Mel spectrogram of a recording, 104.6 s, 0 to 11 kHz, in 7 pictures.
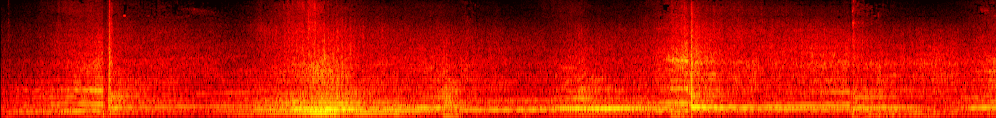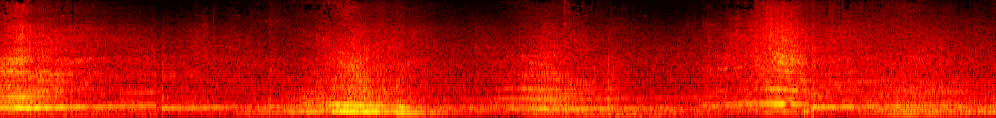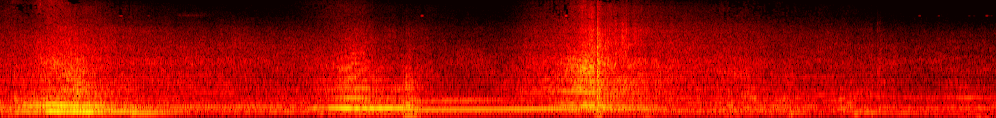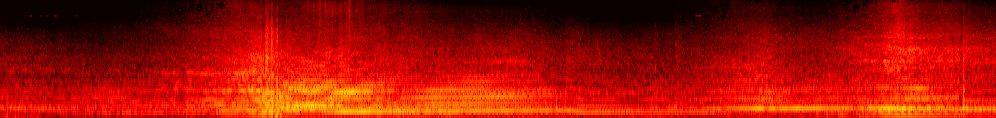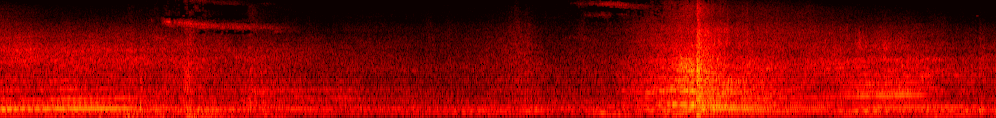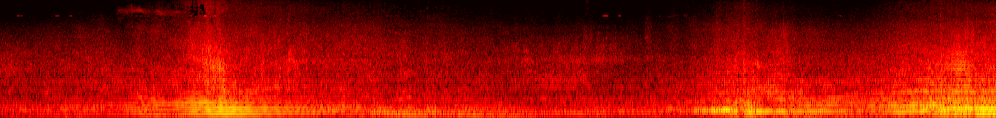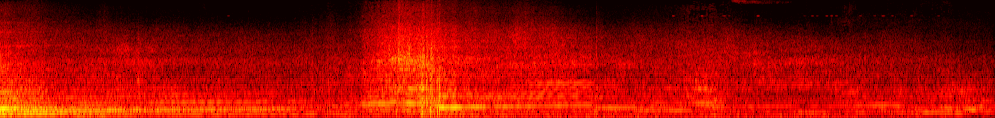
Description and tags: Car race, Nordschleife, VLN, several cars passing by, backfire
Several race cars passing by at a VLN race at the Nordschleife, Germany
Recorded with a Zoom H1 (internal mics)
